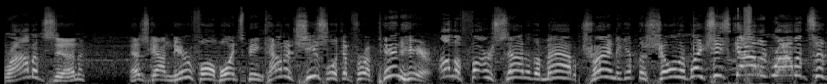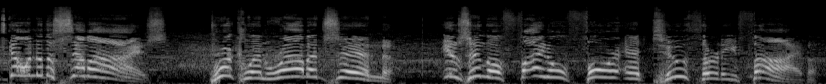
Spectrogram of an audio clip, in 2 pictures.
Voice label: Radio Call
